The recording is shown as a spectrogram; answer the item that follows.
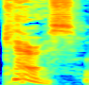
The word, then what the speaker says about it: charis: So, for instance, the Greek word that we often translate for grace is charis, with a hard K, C-H-A-R-I-S, charis.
